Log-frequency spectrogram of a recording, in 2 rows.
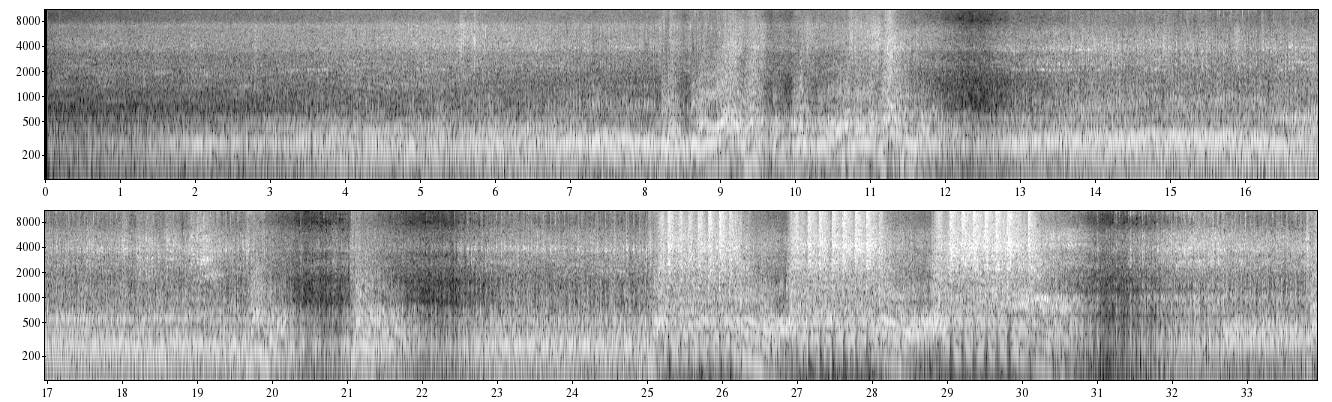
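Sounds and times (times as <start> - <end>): motorcycle engine idling and revving: 0.0 - 33.9.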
